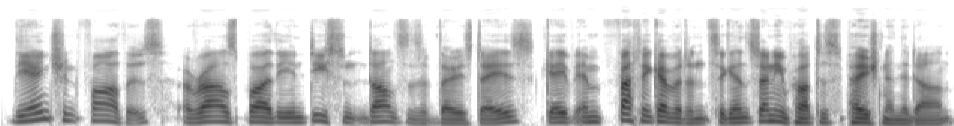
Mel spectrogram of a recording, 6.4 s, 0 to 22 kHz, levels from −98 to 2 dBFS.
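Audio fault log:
0.05–6.32 s, automatic gain rising: the automatic gain control judged the incoming level too low and kept pushing its gain upward across almost the entire clip, adding about 12 dB by the end. Because the boost is applied to the whole signal rather than to the speech alone, the voice and the background noise swell together in a slow, steady climb, so the room sounds as if it is drawing closer while the talker's loudness creeps up.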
